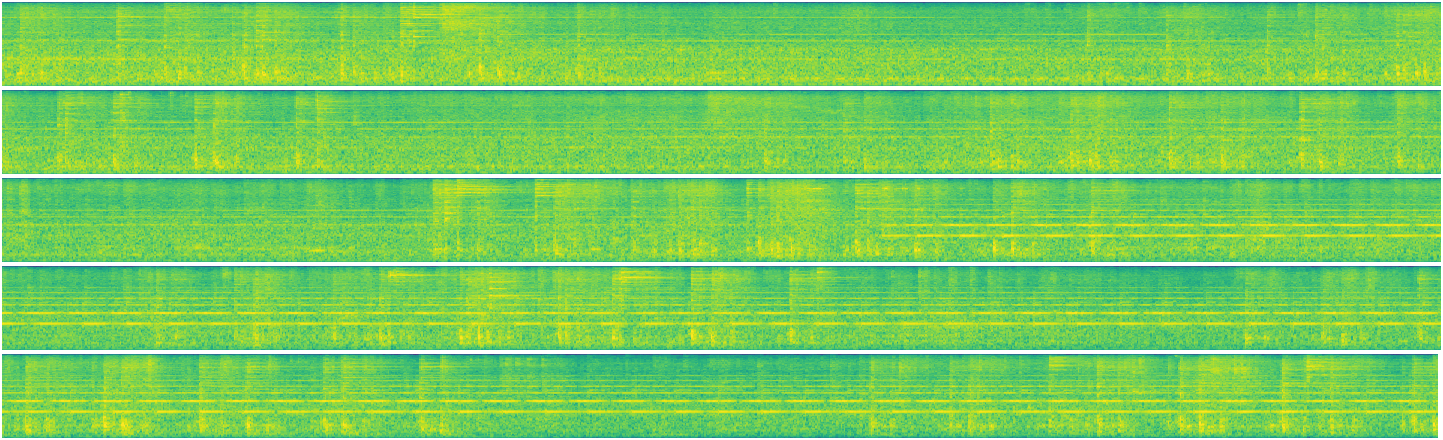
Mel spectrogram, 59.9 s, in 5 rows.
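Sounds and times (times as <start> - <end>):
steady high-pitched tone: 0.0 - 28.9
freight train wheels clacking: 0.0 - 52.6, 53.3 - 59.9
train rumble and rattle: 0.0 - 59.9.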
